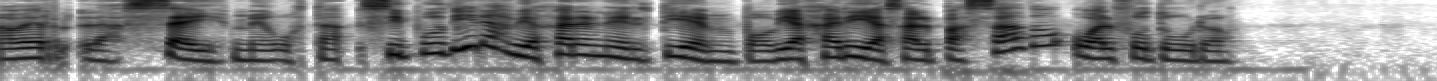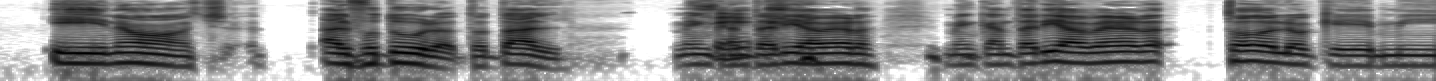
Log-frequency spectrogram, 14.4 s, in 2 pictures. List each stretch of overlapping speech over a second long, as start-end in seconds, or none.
none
